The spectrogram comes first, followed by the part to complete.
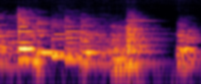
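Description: Acoustic upright piano played solo in a jazz-standard style: melody notes over changing chords. The playing eases off briefly near the end before another chord is struck.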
